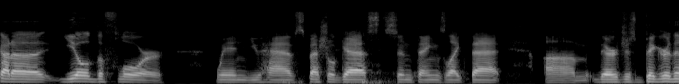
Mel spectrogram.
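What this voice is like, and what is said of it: Usual voice. Nothing is said of it.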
